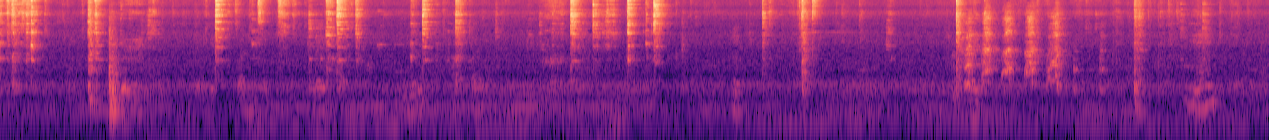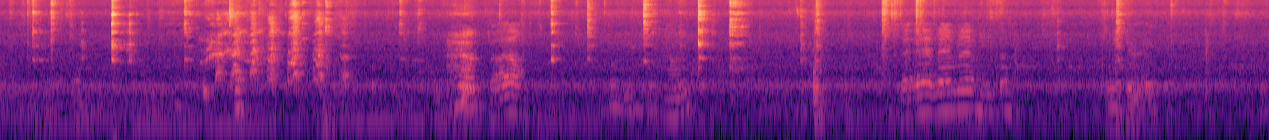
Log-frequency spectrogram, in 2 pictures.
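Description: Men and women talk casually close by.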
